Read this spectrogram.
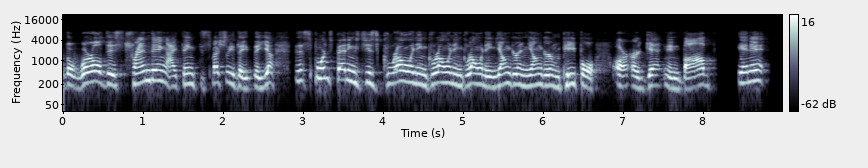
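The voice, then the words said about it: Philly accent with mixed influence. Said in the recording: “Is that a Philly accent? Is that a Philly or Baltimore? ... it's a Philly mixed with whatever else that is accent.”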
